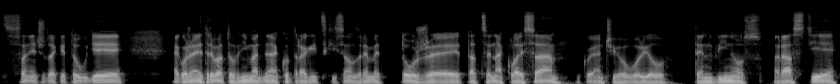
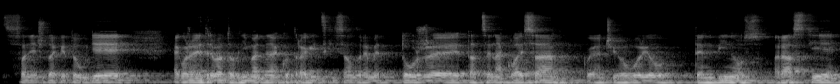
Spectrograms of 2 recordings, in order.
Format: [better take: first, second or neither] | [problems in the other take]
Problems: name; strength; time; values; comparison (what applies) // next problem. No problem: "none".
first | room echo; slight; dies away in 0.8 s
